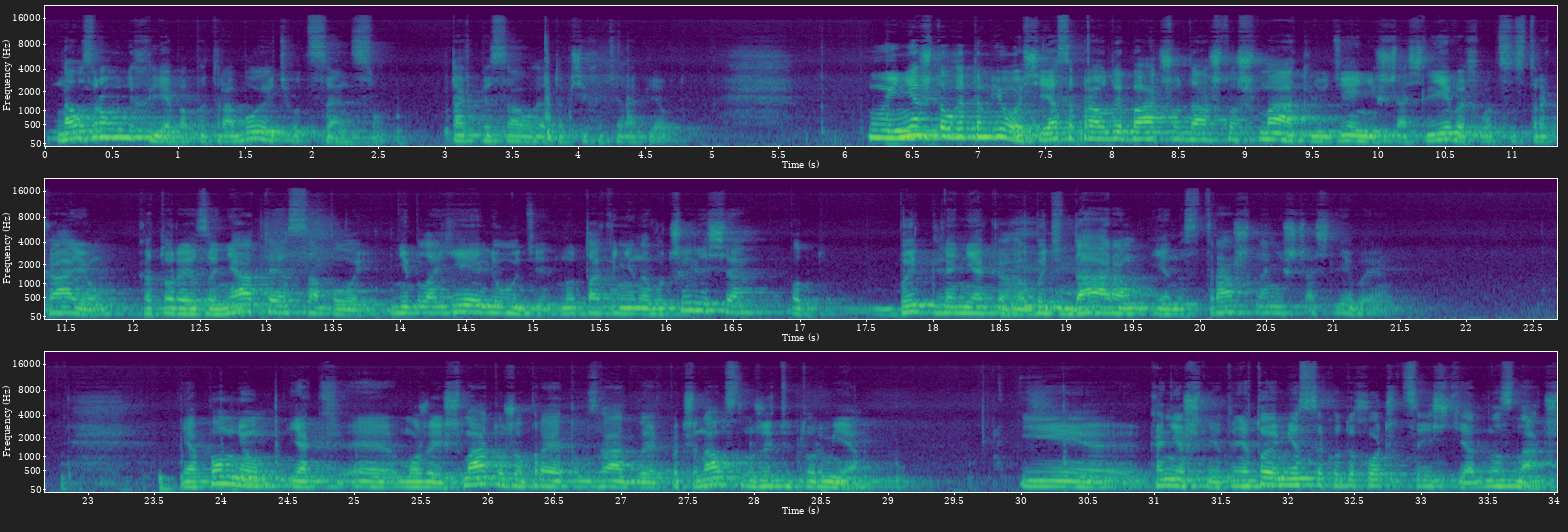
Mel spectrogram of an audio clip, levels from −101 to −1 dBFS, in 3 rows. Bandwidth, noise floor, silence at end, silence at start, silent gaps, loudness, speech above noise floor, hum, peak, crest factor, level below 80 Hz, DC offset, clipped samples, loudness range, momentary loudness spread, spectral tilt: 16.5 kHz; -67 dBFS; 0 s; 0 s; none; -31 LUFS; 36 dB; none; -12 dBFS; 18 dB; -60 dBFS; under 0.1%; under 0.1%; 9 LU; 13 LU; -6.5 dB/octave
